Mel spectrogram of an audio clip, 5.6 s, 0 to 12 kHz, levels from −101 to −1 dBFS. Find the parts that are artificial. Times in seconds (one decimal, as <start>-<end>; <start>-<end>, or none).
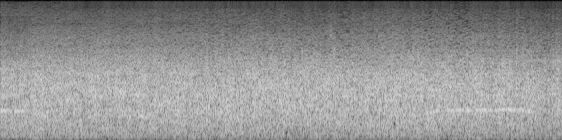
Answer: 0.0-2.0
